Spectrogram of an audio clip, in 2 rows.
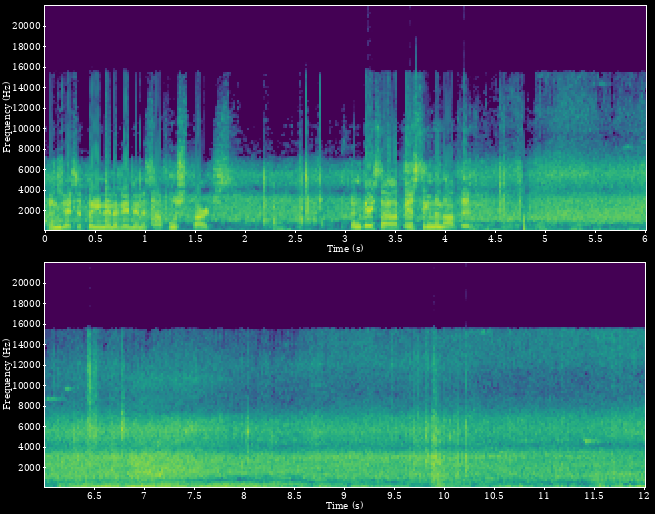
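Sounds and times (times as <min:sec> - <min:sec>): car engine running: 0:04.2 - 0:12.0.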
